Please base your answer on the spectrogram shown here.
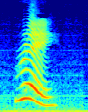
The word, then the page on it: rui: 4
